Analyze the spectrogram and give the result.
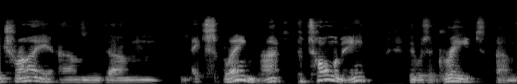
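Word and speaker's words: Ptolemy: the um geocentric model of pomy it's a silent p in there but I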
